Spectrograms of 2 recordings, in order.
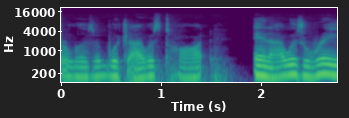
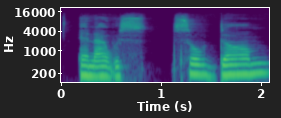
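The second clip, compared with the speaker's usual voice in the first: ordinary talk, nothing marked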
